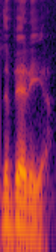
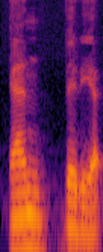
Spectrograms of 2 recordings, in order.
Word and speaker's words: Nvidia: the near term is NVIDIA Nvidia is the right way to say it by the way not Nvidia the way I did it Nvidia uh down out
